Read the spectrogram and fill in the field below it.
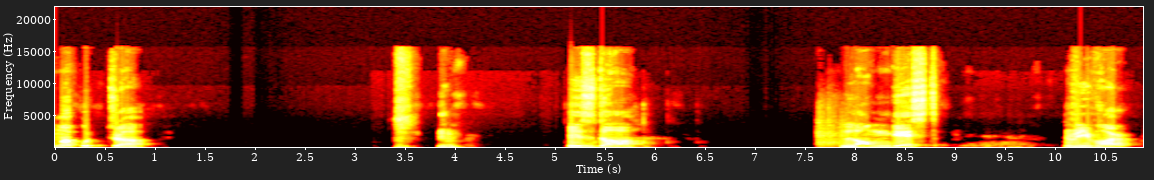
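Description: A young man speaks calmly in short phrases, close to a microphone.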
